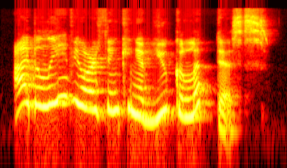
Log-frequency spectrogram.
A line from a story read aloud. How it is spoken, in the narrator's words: Charlie shouted up to Gabe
